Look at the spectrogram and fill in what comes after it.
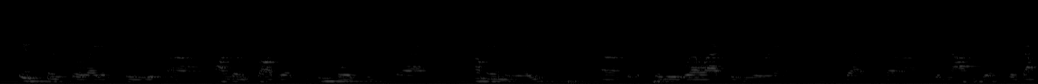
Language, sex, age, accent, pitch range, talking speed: English, male, 30-49, American, 110-120 Hz, 155 wpm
